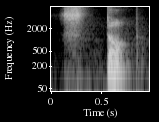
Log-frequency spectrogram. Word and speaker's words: stop: When many native speakers say this word, they actually pronounce that t, that unaspirated t, as more like a d sound. Listen. Stop. Stop. Stop. It sounds more like a dop than top.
